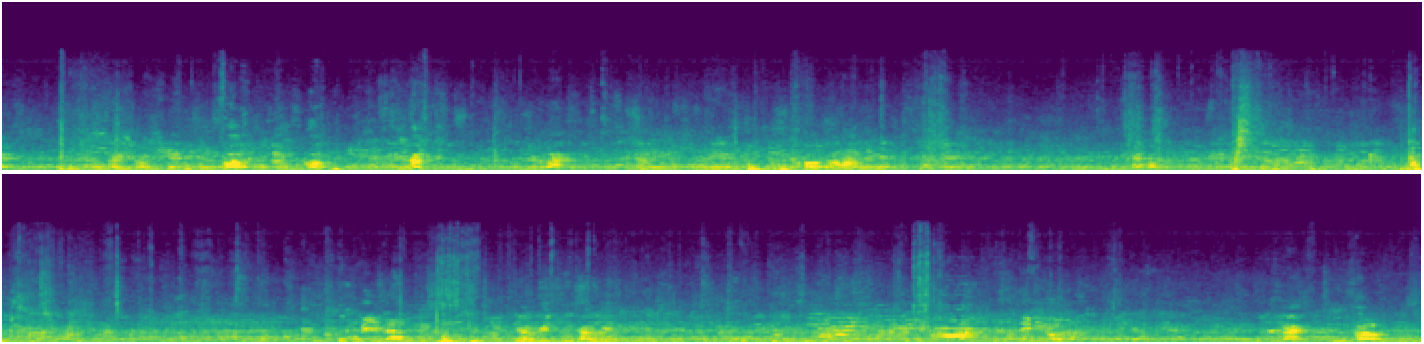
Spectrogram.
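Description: Boxing gloves thud against bodies in quick blows.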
